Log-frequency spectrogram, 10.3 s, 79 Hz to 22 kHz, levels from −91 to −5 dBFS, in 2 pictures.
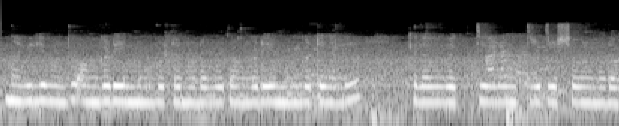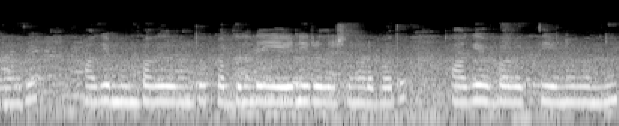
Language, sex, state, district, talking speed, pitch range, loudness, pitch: Kannada, female, Karnataka, Bijapur, 145 wpm, 230-240 Hz, -14 LUFS, 235 Hz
